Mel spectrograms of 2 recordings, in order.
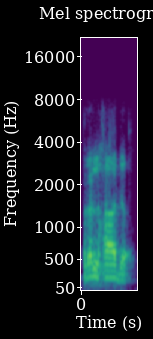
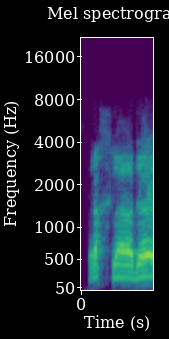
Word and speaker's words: Prahlada: Not Pralhada. Prahlada only should be pronounced.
